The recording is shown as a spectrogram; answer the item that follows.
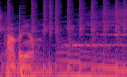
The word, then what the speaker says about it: Tavernier: Mind when Tav joined, everyone was like, oh, it's James Tavernier, and everyone was like struggling to say his name, and then he just came out saying it's Tavernier. It's Tavernier, mate.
